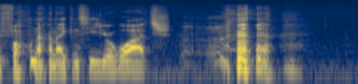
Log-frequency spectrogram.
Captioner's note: chuckles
